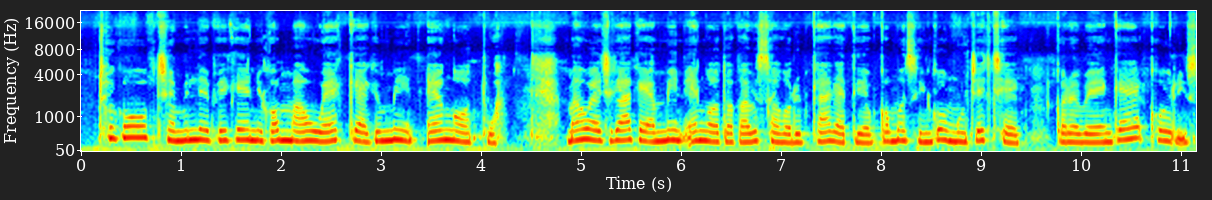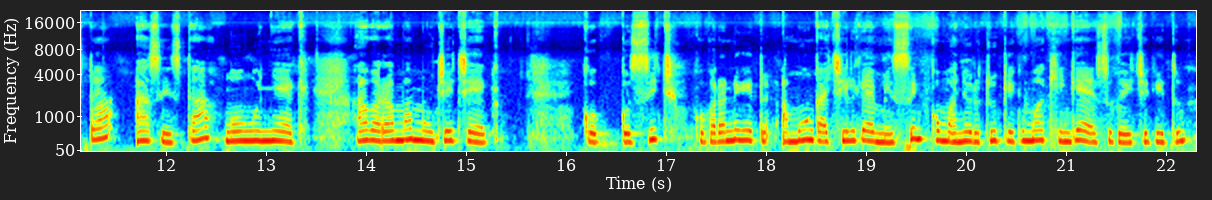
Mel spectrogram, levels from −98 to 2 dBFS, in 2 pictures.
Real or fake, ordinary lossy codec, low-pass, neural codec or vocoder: real; none; none; none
